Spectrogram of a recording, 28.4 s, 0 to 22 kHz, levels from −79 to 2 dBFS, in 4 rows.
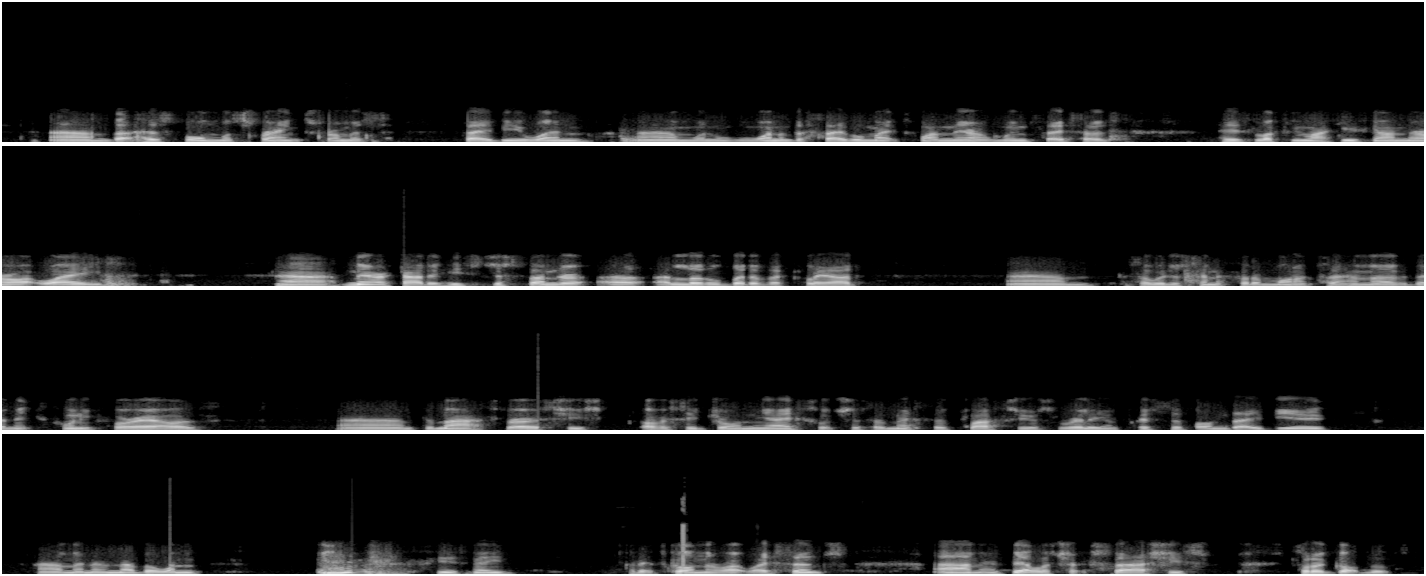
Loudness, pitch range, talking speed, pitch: -22 LUFS, 145-160 Hz, 210 wpm, 155 Hz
